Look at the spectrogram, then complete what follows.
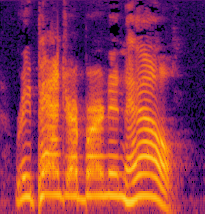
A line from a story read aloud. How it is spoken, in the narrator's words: yell and scream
